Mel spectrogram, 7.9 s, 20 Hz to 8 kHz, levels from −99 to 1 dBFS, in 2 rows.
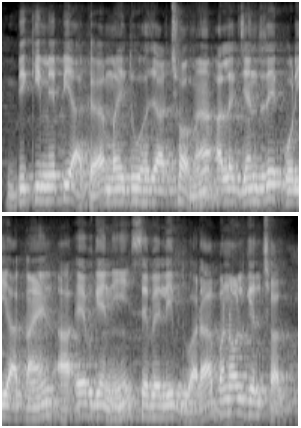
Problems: none marked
